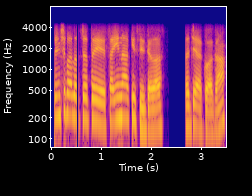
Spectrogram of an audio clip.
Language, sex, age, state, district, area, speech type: Kannada, male, 18-30, Karnataka, Shimoga, rural, conversation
